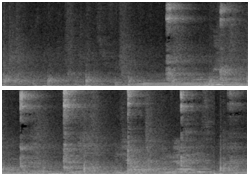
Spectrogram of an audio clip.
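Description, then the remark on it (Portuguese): A recorded sound installation of a ping-pong ball bouncing down stairs, in a steady series of sharp, bright clicks, roughly two per second, over a low sustained hum. “Portanto, no fundo é o cair, é o cair de uma bola de ping-pong. É exatamente aqui pelas escadas.”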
